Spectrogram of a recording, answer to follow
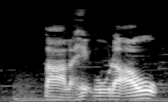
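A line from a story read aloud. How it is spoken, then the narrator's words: Angry roar. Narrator (Vietnamese): Gã thanh niên ốm nhom kia tức giận gầm lên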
